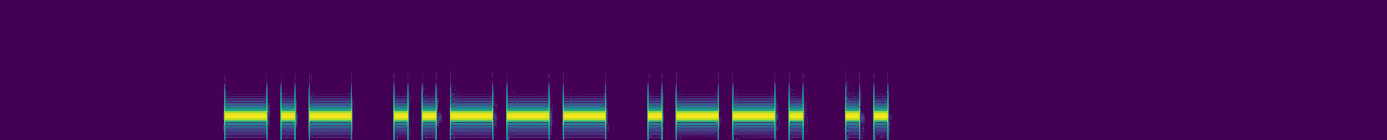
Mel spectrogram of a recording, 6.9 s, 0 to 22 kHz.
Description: Morse code, heard as a keyed tone, about 17 wpm, 700 Hz. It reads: K2PI
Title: Easy Call Signs Repeated 3x - 17wpm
